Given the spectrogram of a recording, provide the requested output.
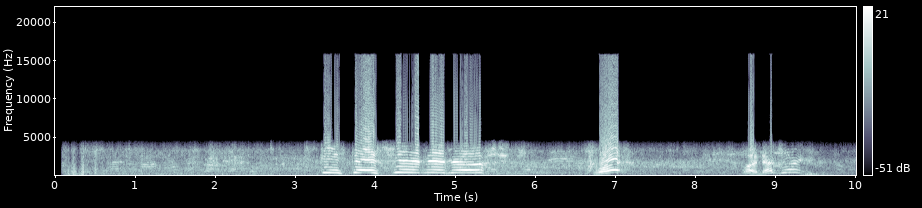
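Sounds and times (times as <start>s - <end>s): faint voices: 0.1s - 10.0s
vehicle engine humming: 0.1s - 10.0s.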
